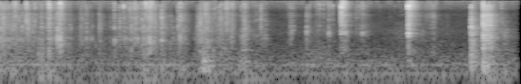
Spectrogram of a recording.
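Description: Wrapping paper folded around a partly flat, partly box-shaped gift, close crisp crinkles and rustles in uneven bursts, with a few sharper creases toward the end and no voices.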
